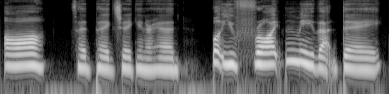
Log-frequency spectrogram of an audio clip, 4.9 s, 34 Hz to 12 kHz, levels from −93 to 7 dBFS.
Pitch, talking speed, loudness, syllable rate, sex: 190 Hz, 150 wpm, -17 LUFS, 3.8 syllables/s, female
